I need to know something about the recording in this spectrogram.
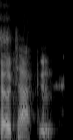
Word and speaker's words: Kotaku: The next item there was an interview with, how do you pronounce that, Kage? Kataku? Kotaku? Kuka? Katana. Kotaku. Wait, Yes. Kotaku.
